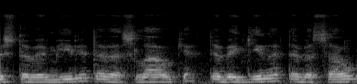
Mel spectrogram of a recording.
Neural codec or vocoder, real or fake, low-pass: none; real; 10.8 kHz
